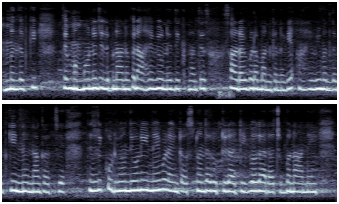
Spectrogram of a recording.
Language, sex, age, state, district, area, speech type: Dogri, female, 18-30, Jammu and Kashmir, Samba, rural, spontaneous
